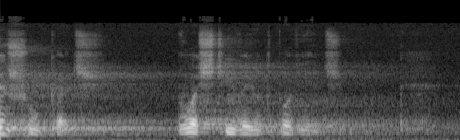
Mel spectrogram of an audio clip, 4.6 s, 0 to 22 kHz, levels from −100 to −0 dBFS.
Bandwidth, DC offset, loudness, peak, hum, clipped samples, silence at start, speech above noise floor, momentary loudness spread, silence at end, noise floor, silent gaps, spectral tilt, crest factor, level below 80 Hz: 12.5 kHz; under 0.1%; -29 LUFS; -8 dBFS; none; under 0.1%; 0 s; 27 dB; 23 LU; 0.4 s; -54 dBFS; none; -4.5 dB/octave; 22 dB; -68 dBFS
